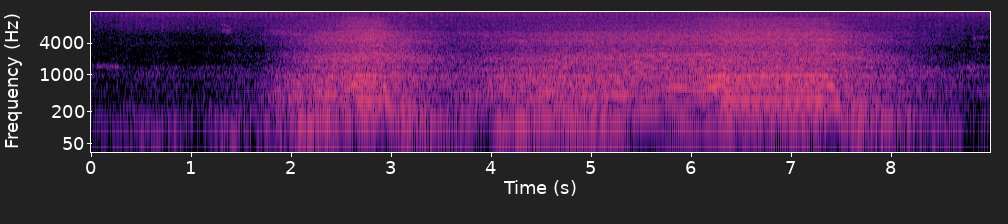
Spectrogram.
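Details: Toyota 1KR petrol engine after fixing misfire with code P0353: revs up twice and settles back smoothly, even firing, no stumble.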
